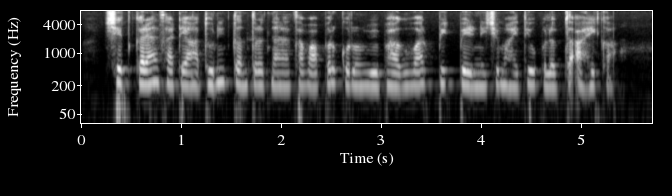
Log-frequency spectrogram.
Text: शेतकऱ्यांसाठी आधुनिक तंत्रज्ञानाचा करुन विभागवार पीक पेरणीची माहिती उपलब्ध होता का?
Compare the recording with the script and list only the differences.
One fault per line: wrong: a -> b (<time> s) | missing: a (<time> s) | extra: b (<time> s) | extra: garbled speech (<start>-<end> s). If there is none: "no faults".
extra: वापर (2.2 s)
wrong: होता -> आहे (4.9 s)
